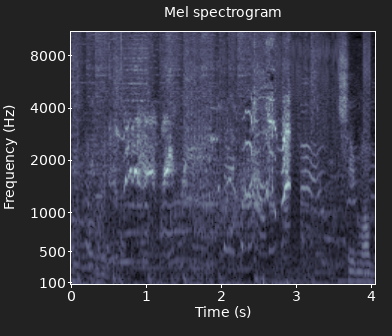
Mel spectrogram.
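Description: A toddler's high-pitched squeals and laughter over background music, loudest just before three seconds in.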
